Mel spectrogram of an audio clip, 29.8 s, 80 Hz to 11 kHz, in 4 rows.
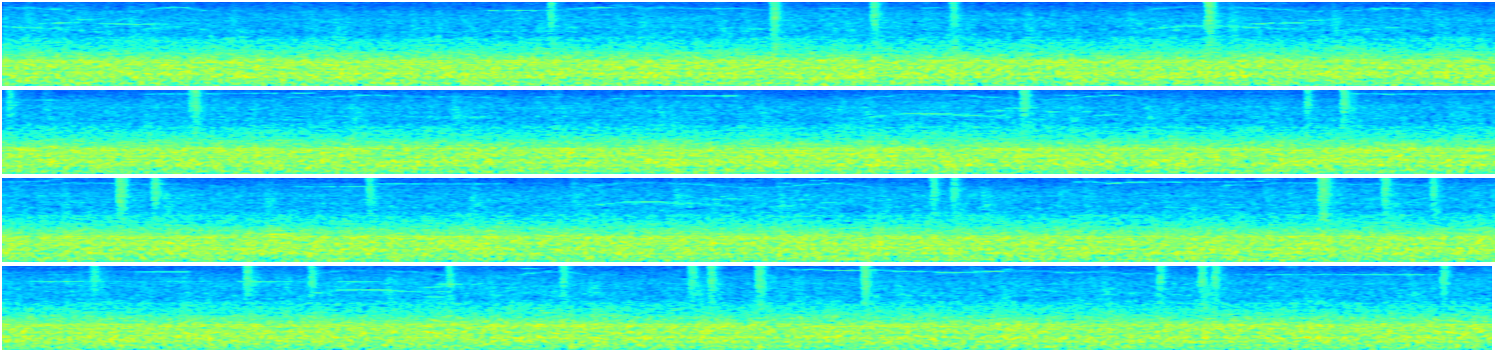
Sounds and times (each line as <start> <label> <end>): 0.0 Factory machine 29.8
